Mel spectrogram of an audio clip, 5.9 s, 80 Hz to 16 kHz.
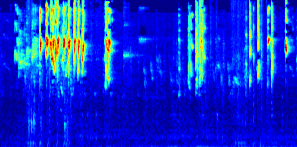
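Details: Fischer's lovebird chick, about 15 days old and kept in captivity, from lutino and pastel blue parents; a rapid series of shrill, raspy chirps opens, then scattered sharp squeaks and short buzzy notes follow.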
